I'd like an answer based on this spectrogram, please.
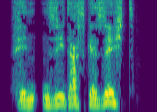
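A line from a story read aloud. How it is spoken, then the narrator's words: Cold command. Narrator (German): befahl Karl kalt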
